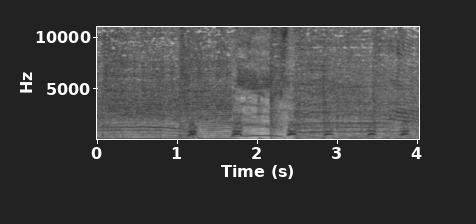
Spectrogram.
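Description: A loud, bouncy musical jingle introducing the Dog News Bulletin segment, with steady sustained tones, punctuated by a series of short rhythmic dog barks and yips woven into the tune, roughly every half second.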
